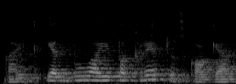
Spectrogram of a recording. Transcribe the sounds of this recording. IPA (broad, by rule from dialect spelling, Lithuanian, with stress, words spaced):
ˈɡɐlʲ ˈkʲiɛk ˈbʊʋoː iː pɐkˈrɘtʊs ˈkoːkʲoː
